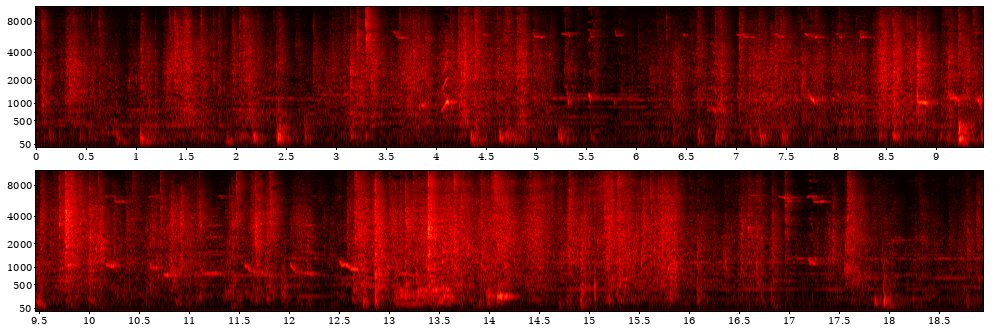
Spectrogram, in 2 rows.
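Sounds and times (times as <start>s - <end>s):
paws scuffling on floor: 0.0s - 18.9s
puppies whimpering: 1.1s - 18.9s.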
